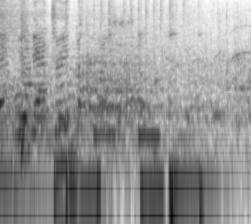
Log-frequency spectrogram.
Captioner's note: crowd cheering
